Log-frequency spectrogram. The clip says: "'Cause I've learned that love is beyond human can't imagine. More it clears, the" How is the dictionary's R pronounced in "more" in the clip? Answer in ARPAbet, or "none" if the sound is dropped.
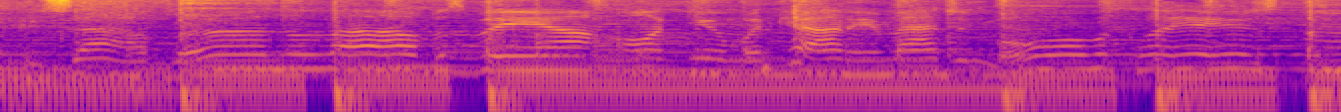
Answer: W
